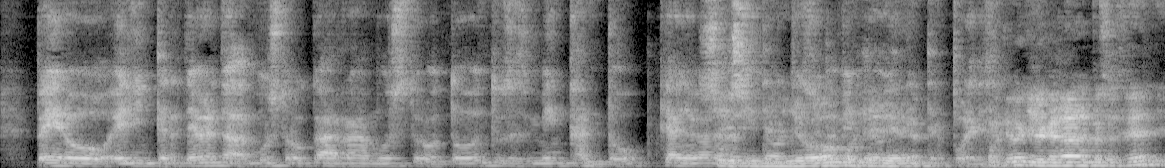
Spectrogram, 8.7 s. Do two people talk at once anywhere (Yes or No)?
Yes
